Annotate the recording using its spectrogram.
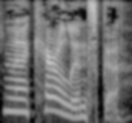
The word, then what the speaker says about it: Karolinska: Karolinska.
